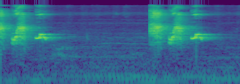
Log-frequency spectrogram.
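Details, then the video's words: Drongo song used as a training master for songbirds: two bursts of rasping, scratchy chatter, each ending in a short whistled note, separated by a pause, over a low steady water murmur. "MASTERAN SRIGUNTING KRANTIL FULL ISIN"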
